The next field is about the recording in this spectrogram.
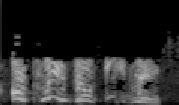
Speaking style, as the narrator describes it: cried

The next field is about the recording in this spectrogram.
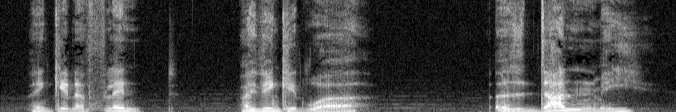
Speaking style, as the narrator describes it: growled Morgan

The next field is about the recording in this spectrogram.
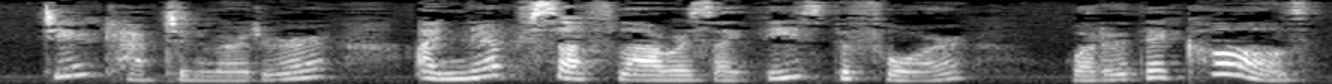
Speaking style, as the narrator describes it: he answered

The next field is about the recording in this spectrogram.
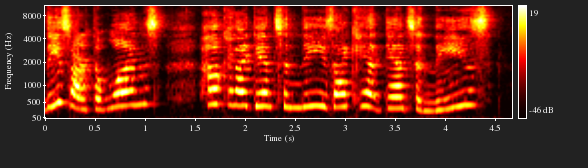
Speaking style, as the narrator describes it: cried

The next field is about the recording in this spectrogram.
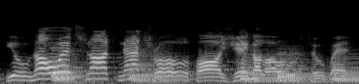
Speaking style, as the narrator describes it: The mayor was angry and loudly he said

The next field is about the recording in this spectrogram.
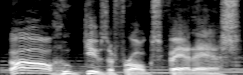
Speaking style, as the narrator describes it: He snarled at his own brother

